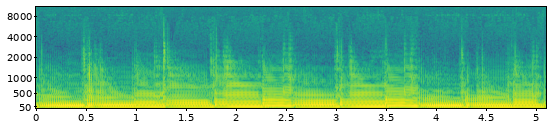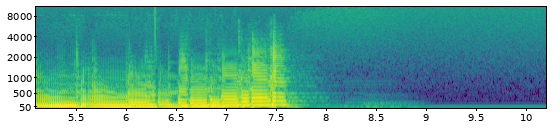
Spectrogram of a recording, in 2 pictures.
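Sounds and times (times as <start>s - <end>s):
clean bass: 0.0s - 7.8s.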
